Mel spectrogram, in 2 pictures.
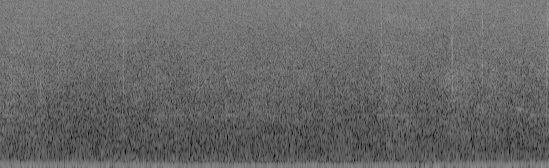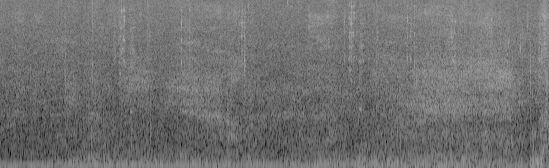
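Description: Footsteps crunch softly on the ground.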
